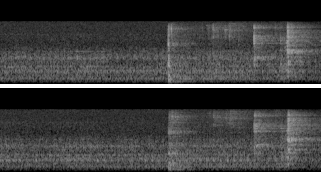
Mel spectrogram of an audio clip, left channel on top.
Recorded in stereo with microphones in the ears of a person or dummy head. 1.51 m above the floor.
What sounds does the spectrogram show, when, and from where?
1.7 s keys jangling: 50° left (ahead or behind), 1.0 m; by 3.0 s 35° left (ahead or behind), 2.5 m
